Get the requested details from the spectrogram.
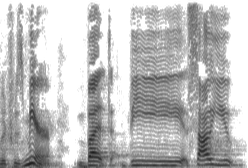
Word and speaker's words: Salyut: It's called the, is it pronounced Salyut? – Salyut, I think. – Salyut. Well, it's the Russian word for salute.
